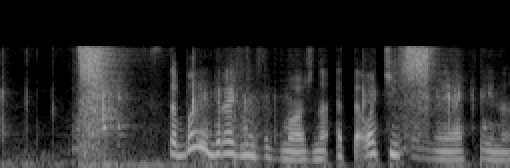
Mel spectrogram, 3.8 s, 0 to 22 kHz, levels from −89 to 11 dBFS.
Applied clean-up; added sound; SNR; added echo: neural mask model RNNoise.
